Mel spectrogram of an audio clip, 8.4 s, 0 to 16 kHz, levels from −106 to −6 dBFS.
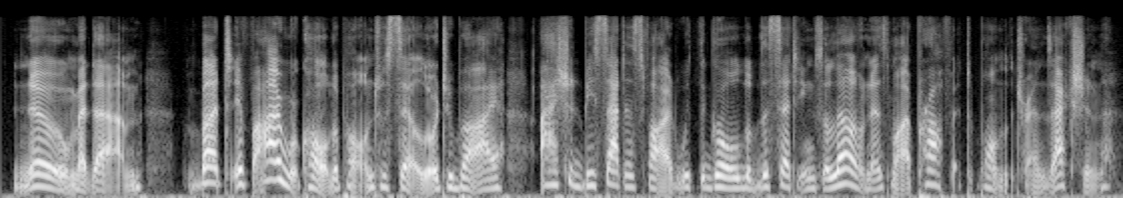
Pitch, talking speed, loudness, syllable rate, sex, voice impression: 210 Hz, 215 wpm, -19 LUFS, 5.9 syllables/s, female, very feminine, slightly adult-like, very thin, very tensed, powerful, very bright, slightly hard, very clear, very fluent, raspy, cool, intellectual, very refreshing, slightly sincere, slightly calm, slightly friendly, slightly reassuring, very unique, slightly elegant, wild, slightly sweet, very lively, very strict, very intense, sharp, light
